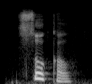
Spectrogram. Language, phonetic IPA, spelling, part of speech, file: Russian, [ˈsokəɫ], сокол, noun, Ru-сокол.ogg
- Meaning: 1. falcon 2. Sokol (series of Soviet and Russian soft-body pressure suits)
